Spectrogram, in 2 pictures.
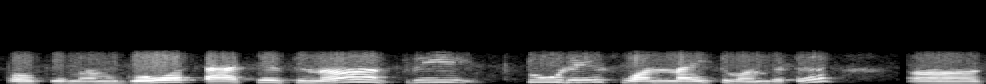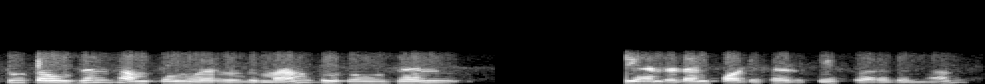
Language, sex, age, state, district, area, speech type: Tamil, female, 45-60, Tamil Nadu, Tiruvallur, urban, conversation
